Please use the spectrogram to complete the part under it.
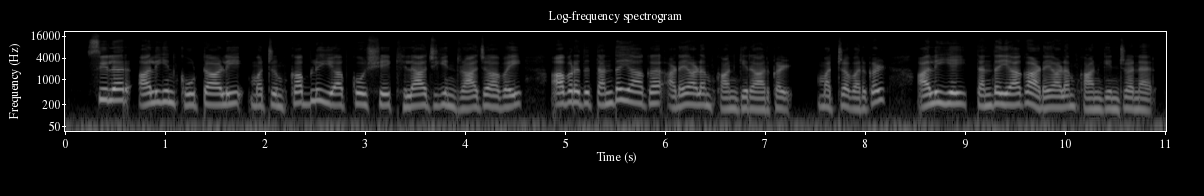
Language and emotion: Tamil, neutral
